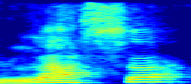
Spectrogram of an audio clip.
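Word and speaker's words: Lhasa: και οι δυτικοί λάσα αλλά αν θέλετε να το προφέρετε και σωστά εκεί θα πρέπει να ε το πείτε λίγο με δασυνόμενη προφορά. Λάσα. Λάσα. Είναι άλλο πράγμα να πεις λάσα κι άλλο λάσα. Λάσα. Δεν λέω χάσα. Έτσι είναι πολύ ελαφρύ H μετά το λου.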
